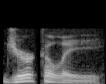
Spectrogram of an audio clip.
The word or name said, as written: jerkily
